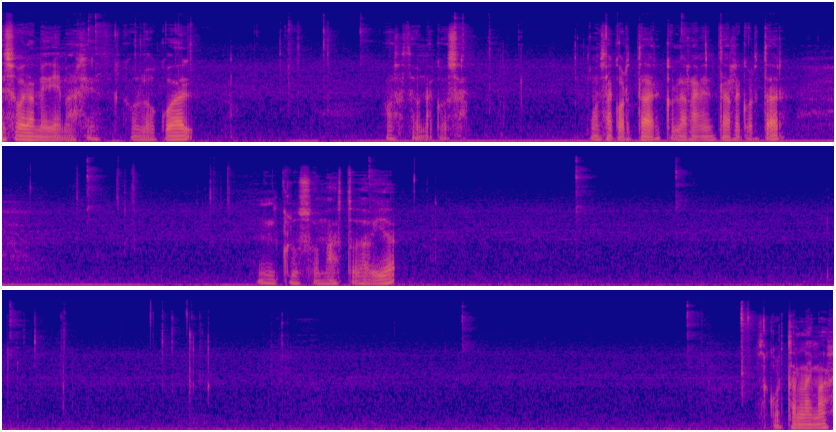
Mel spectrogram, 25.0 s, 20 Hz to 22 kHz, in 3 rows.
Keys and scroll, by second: 1.9 super+Tab, 3.0 super+Tab, 3.3 space, 9.6 super+Tab, 10.5 super+Tab, 17.2 super+Tab, 18.6 super+Tab, 24.1 Return.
